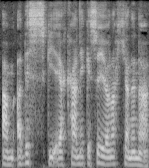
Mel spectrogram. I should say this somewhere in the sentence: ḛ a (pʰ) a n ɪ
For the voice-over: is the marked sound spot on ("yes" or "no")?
no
